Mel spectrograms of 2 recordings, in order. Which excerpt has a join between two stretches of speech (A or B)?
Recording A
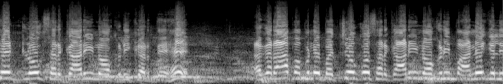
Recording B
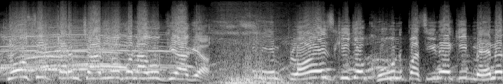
B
